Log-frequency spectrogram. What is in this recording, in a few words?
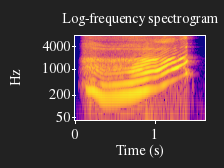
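Vox Casting Japanese; Reina; kingsraid; voices heroes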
